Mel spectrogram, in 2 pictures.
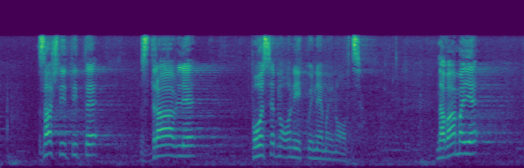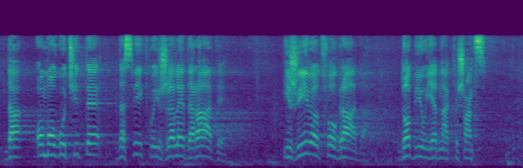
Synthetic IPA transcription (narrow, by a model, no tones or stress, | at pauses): zaʃt̪it̪it̪e̞ | zd̪ɾaːʋʎe̞ | po̞ːse̞bno̞o̞nihko̞jine̞ːmajuno̞ːʋt̪sḁ | naʋamaje̞ | d̪aomoɡut͡ɕit̪e̞d̪asʋiko̞jiʒe̞led̪aɾaːd̪e̞ | iʒiːʋeo̞d̪sʋo̞ːɡɾaːd̪a̰d̪o̞bijuje̞d̪naːke̞ʃanse̥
